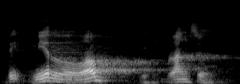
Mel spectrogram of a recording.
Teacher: Kalau huruf idghamnya lam dan ro itu tidak atau tanpa gun, jadi tidak boleh ditahan. Jadi tidak ada mir rabbihim gitu. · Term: idgham bila gunnah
